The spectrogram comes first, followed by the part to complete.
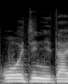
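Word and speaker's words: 応神: 한자는 이렇게 씁니다. 오진이라고 발음해요. 오진. 그러니까 일본의 그 근데 사람들 주장하기를 실제로 일본석이 그 여러 가지 천황의 쪽이 있는데 실존한 첫 왕은 오진이다 이렇게 돼 있어요.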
